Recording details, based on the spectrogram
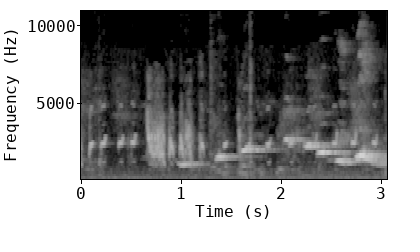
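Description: Chinese hwamei in rich, varied song: quick loud whistled notes and a few harsh chattering bursts, then long sliding whistles that rise and fall.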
